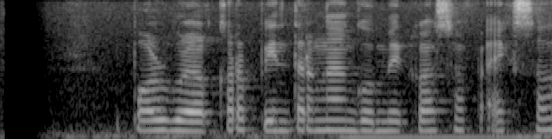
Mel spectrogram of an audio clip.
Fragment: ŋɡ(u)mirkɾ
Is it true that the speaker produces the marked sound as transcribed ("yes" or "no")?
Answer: no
